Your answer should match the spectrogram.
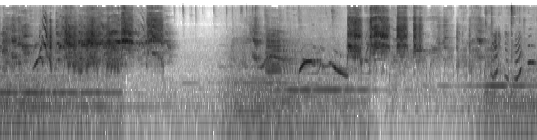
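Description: A caique giving short chirps and squawks that rise and fall in pitch, among scattered sharp clatters of stainless steel dishes and bowls that it is poking at in the sink. It goes briefly quiet about three and a half seconds in.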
